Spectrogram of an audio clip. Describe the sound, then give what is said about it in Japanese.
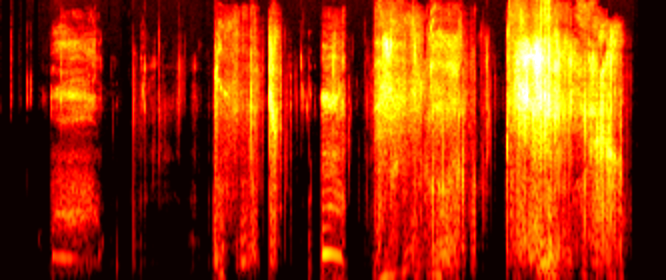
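Someone eats ice cream in several short bursts of wet chewing, smacking and crunching mouth sounds, with soft breathy exhales and brief silent gaps between them. “何よそれ。私はただアイス食べてるだけだし。”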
